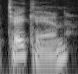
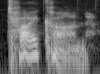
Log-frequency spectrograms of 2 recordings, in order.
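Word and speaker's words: Taycan: event this Wednesday and I learned how to pronounce the Porsche model name that he Compares it to which we've always called the takan mhm it's actually called the tyon tyon like tiger like taond deroga oh taond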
